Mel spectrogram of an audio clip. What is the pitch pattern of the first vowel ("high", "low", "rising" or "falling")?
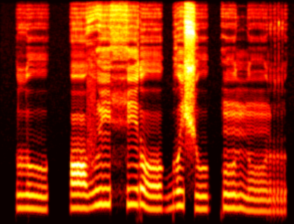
low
